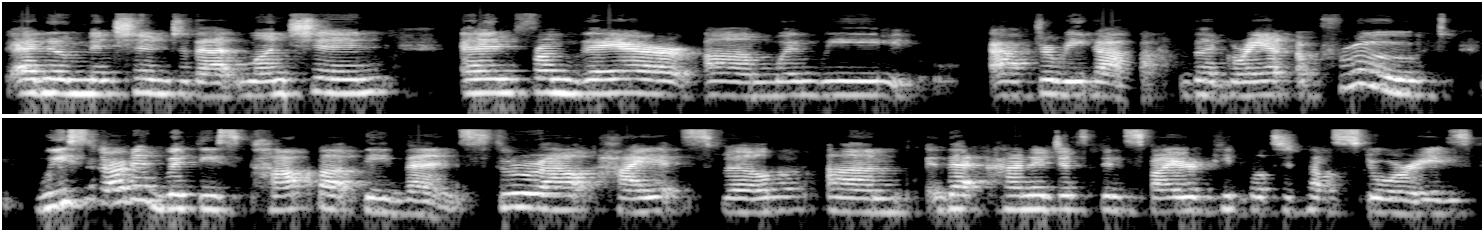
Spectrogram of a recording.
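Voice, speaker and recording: A woman's voice: mid-range voice, fairly even intonation, slow pace, fairly bright tone. A woman informally explaining how a project came about, as its organizer, in conversational phrases. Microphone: off-camera, leaning toward a shared microphone. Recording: roomy, distant from the microphone.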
